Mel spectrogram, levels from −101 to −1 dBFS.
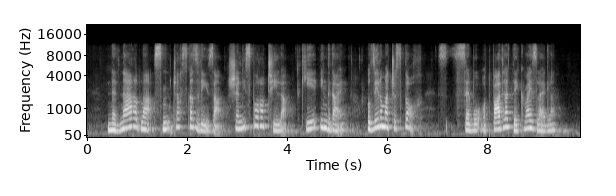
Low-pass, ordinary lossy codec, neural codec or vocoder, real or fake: none; none; codec, 24 kHz, 0.9 kbps, WavTokenizer, small release; fake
